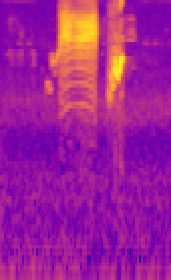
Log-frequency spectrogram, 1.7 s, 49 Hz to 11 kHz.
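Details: Golden-headed cisticola (Cisticola exilis), Taiwan endemic subspecies, Pingtung County, Taiwan, 2015, a species of lowland grassland, marsh and scrub: one long, harsh buzz then a brief scratchy, squeaky note, in an otherwise quiet setting.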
